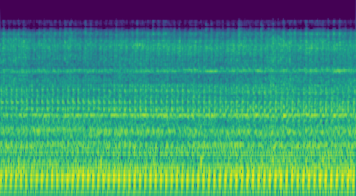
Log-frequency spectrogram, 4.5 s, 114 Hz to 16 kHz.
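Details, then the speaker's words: 1940 Sears Waterwitch 3/4 hp deluxe air-cooled outboard, Model 571.34, cast iron cylinder, carburetor without throttle butterfly, primer knob probably added later: fast rough popping run with tinny clanging clatter from its rare recoil starter, whose spring disc stays still when pulled; normal running. "noise that you may hear which is a clanging noise is a recoil which is kind of crazy how it works under here you have the rope plate and here on this disc is the spring which does not move when you pull it over"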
